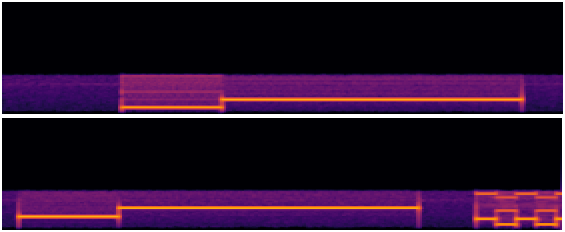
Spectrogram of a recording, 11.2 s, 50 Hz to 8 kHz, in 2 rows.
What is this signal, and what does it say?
Two-tone page, heard as a one-second tone, then a three-second tone, about 550 then 1120 Hz, about 1040 then 1650 Hz, with noise. It is heard from 1.2 to 9.8 s.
